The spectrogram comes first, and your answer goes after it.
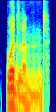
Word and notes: woodland: British English

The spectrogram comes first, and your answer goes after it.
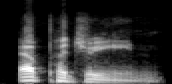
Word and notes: epigene: American English

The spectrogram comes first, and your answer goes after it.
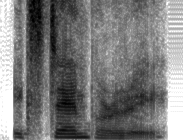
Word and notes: extemporary: Indian

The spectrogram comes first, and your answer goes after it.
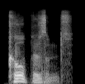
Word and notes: corposant: British English

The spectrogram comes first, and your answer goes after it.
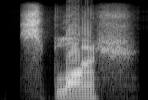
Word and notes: splosh: American English

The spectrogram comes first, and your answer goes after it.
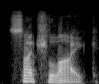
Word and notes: suchlike: American English

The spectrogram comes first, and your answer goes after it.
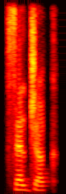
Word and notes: Seljuk: Indian

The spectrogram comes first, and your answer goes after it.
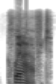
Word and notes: klepht: American English

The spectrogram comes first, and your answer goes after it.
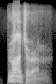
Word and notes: marjoram: British English

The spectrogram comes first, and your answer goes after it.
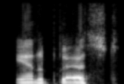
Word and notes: anapaest: American English

